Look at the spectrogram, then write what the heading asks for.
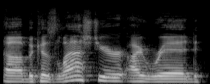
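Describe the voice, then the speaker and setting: A man hosts a book review video in a loose, conversational way. His voice sits at a medium pitch. He tells things like an animated storyteller, often repeating a phrase to drive it home. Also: takes it slowly. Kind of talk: casual conversational book chat.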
